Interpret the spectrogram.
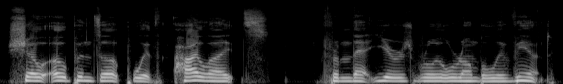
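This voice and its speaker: A man with a fading, hoarse voice hosts a podcast on his own, speaking slowly in a low, rambling monotone. His tone is dark and mellow, and the recording is dry and close. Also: dry recording. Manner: rambling, self-deprecating, low and quiet. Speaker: podcast host. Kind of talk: casual solo podcast recap.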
